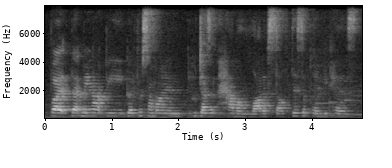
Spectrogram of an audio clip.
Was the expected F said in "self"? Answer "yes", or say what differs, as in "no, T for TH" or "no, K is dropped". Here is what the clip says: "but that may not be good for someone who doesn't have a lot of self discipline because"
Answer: yes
